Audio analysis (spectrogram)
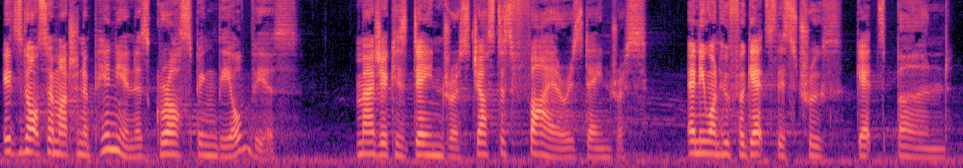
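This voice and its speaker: An actress playing an elegant, imperious middle-aged enchantress in a video game, with a haughty, deliberate manner. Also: female voice, lowish voice, natural voice. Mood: cool, condescending. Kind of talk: video game dialogue acting. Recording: noisy, long hall reverb.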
